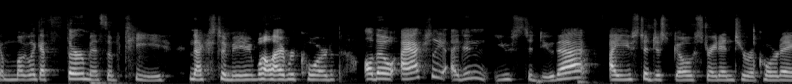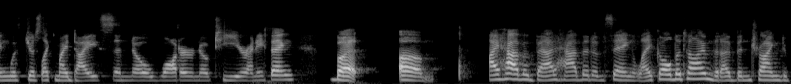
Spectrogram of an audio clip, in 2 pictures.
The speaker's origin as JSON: {"language": "English", "region": "Southern California", "country": "United States", "said": "I come from California, and everyone said everyone's specifically Southern California, where all the beaches"}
